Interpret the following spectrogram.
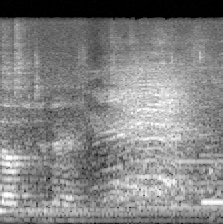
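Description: A person's voice, drawn out and wavering, over steadily held chords from a keyboard instrument.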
